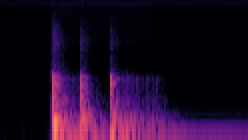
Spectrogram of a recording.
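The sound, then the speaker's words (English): Three firm knocks on a wooden door, evenly spaced with a slight resonant ring after each, with no voices. “You don't need to knock”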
